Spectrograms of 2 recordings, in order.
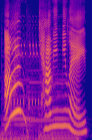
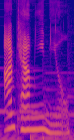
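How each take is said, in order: First: The surname is said with two syllables, like millet. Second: The surname is said with one syllable, like meal. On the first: The speaker calls it wrong. "I mispronounced her last name" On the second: The speaker calls it right. "it is not Millet"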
